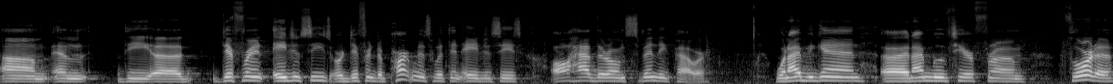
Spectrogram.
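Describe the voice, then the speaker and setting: At a moderate pace, the speaker uses a plain, everyday voice with fairly even intonation. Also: man. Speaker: small business adviser and roofing contractor. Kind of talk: seminar lecture.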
